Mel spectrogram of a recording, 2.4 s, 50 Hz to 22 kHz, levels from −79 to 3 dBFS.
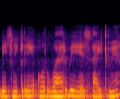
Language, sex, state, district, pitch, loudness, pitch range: Hindi, female, Chhattisgarh, Raipur, 190 Hz, -14 LUFS, 185-195 Hz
